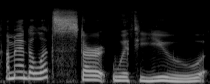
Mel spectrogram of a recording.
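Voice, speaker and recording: A woman's voice: fairly low pitch, big pitch swings, measured pace, darkish tone, dry recording. A woman hosting a radio talk show, presenting scripted introductions and questions to guests.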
